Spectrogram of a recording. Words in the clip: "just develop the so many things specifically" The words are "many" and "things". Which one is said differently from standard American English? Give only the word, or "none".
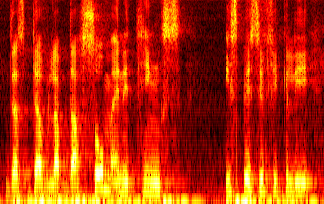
things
